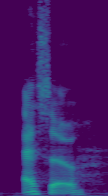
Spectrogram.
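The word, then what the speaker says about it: Eso: How would you say it? – Esso. – Esso, thank you.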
